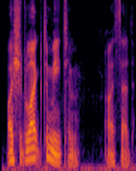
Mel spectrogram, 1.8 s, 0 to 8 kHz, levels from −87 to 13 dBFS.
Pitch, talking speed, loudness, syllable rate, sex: 110 Hz, 265 wpm, -20 LUFS, 6.0 syllables/s, male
